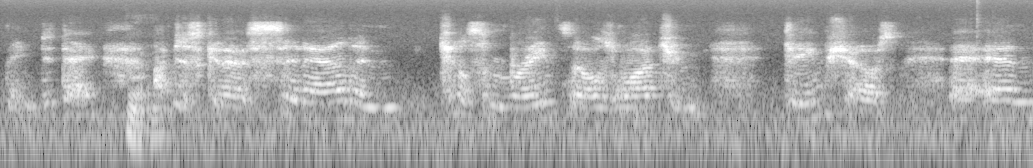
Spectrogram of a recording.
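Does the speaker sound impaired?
Yes: Parkinson's disease; diagnosed 5-6 years ago, hand tremors, deep brain stimulation both sides, first 1.5 years ago; tremors largely controlled, battery pack, switched on and off with mini iPod, not all symptoms relieved.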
